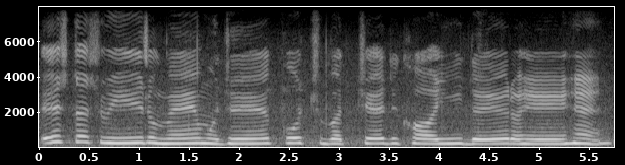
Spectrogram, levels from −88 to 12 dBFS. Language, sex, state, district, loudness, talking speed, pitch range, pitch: Hindi, female, Madhya Pradesh, Katni, -11 LUFS, 105 wpm, 235-265 Hz, 245 Hz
